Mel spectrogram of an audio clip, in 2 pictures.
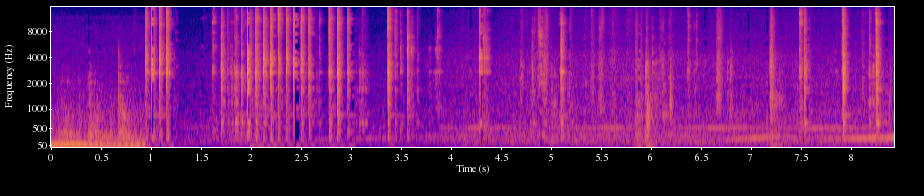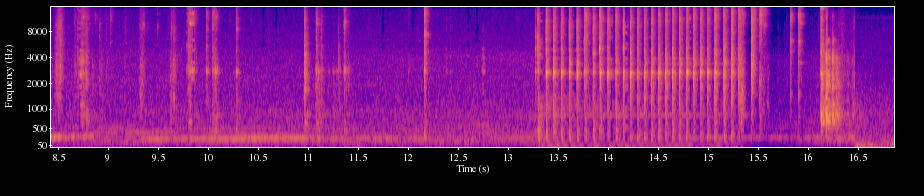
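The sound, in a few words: tapping metal around a socket to bend it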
